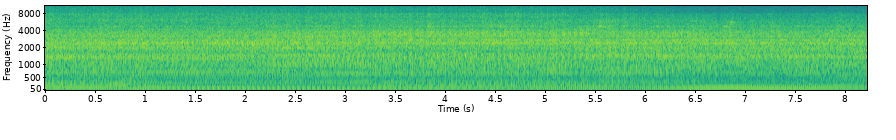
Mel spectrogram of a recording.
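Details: Yağmur YET 300 single-cylinder tiller engine after repair (had tipped over, then misfired, stalled and its starter wouldn't pull): steady, even thump about 200 beats a minute, no misses or knocks; running healthy.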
